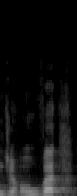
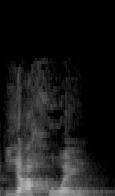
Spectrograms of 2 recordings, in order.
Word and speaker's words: Yahweh: call him Jehovah, but they're just spelling it wrong, they're pronouncing it wrong. Because they would, wouldn't they? But Yahweh is gracious.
